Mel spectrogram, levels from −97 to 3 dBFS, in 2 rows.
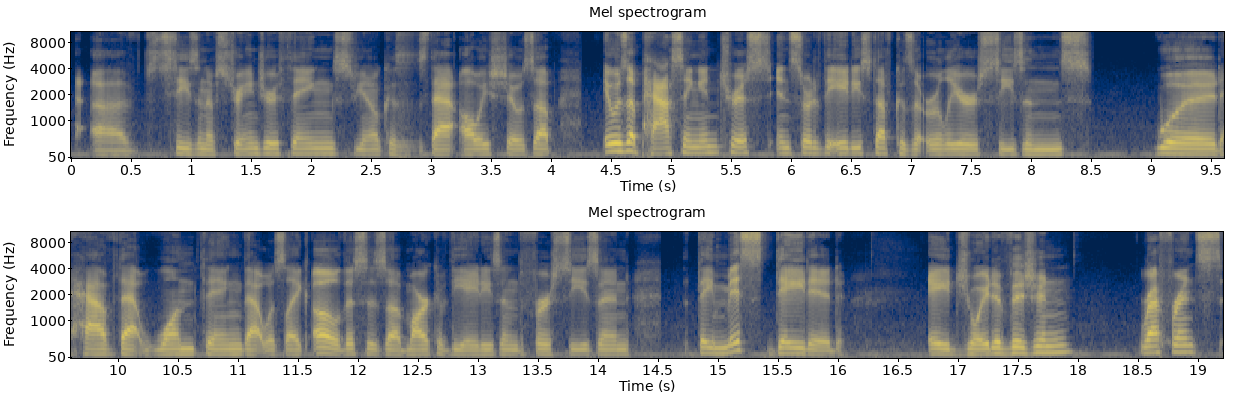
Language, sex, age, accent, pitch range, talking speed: English, male, 20-39, American, 120-140 Hz, 165 wpm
